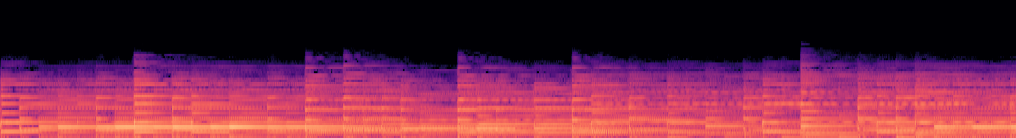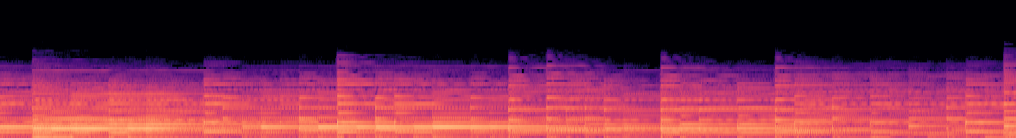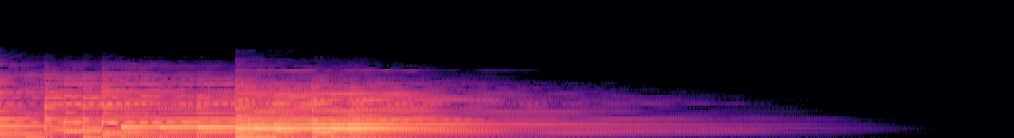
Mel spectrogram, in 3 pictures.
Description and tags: Created from sampled piano notes in music production software.
piano-tune, music, piano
